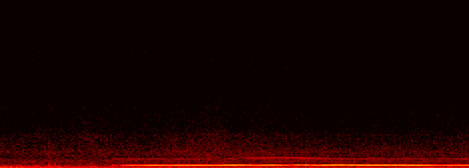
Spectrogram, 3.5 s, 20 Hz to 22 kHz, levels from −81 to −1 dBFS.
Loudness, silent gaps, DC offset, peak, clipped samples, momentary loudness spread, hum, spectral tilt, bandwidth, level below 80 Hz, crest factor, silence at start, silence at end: -40 LUFS; none; under 0.1%; -30 dBFS; under 0.1%; 15 LU; none; -6 dB/octave; 16 kHz; -56 dBFS; 10 dB; 0 s; 0 s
